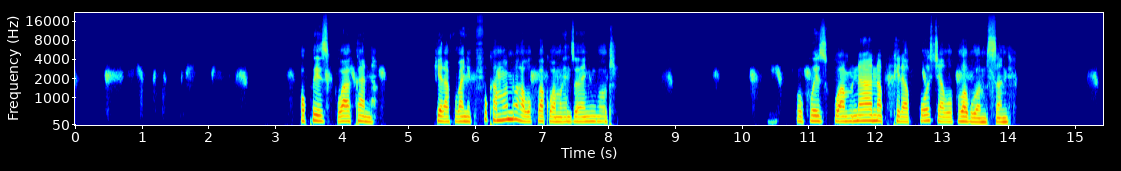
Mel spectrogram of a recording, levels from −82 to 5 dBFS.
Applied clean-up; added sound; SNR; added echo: neural mask model Resemble Enhance denoiser.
